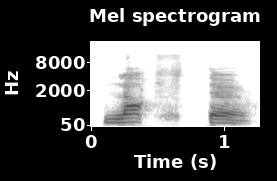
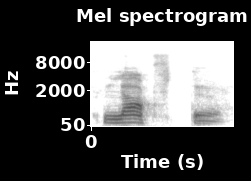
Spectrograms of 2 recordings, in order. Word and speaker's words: laughter: please the the pronunciation laughter so the gh takes on the f f laughter sounds like a laughter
